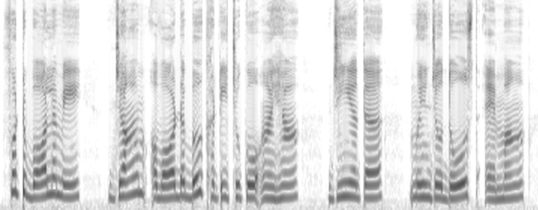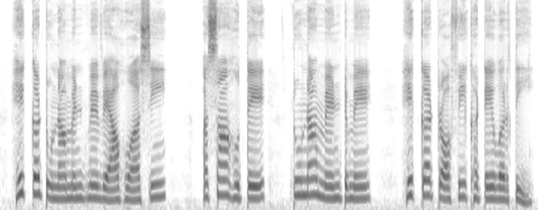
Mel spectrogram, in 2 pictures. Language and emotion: Sindhi, neutral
